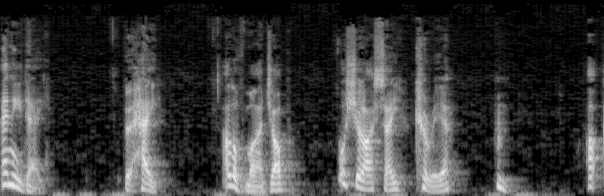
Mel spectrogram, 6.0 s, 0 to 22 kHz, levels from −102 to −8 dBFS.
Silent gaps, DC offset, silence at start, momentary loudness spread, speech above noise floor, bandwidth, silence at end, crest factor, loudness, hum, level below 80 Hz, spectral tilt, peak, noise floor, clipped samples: none; under 0.1%; 0 s; 14 LU; 42 dB; 15.5 kHz; 0 s; 24 dB; -22 LUFS; none; -54 dBFS; -5 dB/octave; 0 dBFS; -63 dBFS; under 0.1%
